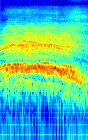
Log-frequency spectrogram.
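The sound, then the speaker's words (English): A loud, sustained cheer from an audience welcoming golfers Peter Laurie and Des Smith, a dense wash of many voices shouting and whooping together that holds steady before easing off slightly at the end. “We've got Peter Laurie and Des Smith here, so that deserves a cheer too.”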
